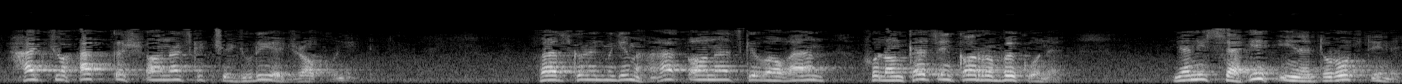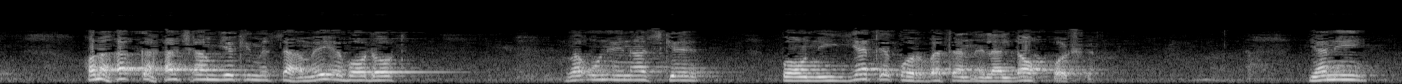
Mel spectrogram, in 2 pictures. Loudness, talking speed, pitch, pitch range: -16 LUFS, 100 wpm, 205 Hz, 190-220 Hz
